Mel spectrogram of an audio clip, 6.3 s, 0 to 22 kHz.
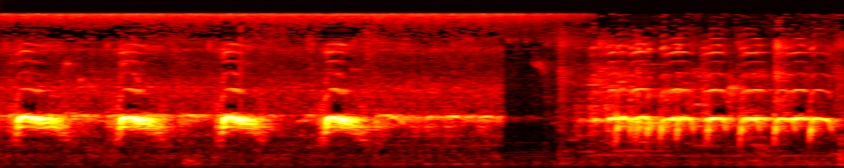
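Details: Local zebra dove song used as a lure to stimulate other birds: mid-pitched, rolling cooing phrases repeated about every 0.8 seconds, then after a brief pause a faster, stuttering run of trilled coos.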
